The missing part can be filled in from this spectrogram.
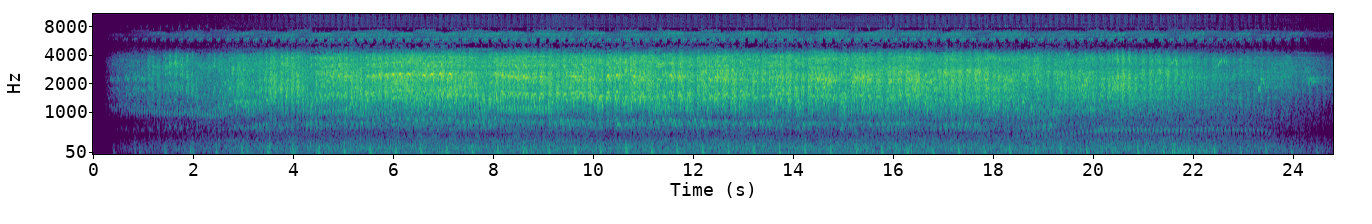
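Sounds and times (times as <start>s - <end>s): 
rough slightly noisy background: 1.9s - 24.7s
laughing kookaburra cackling call: 2.2s - 24.4s.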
